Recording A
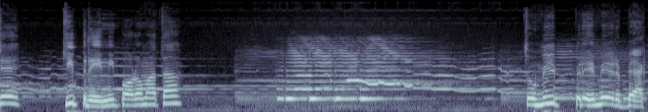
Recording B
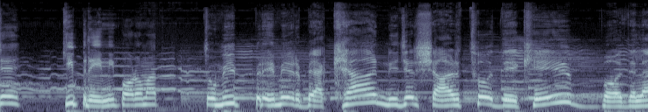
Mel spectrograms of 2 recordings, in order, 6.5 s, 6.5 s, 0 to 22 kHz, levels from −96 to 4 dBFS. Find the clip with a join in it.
B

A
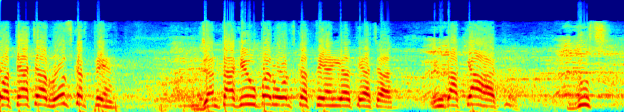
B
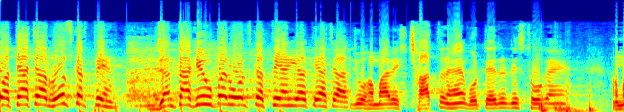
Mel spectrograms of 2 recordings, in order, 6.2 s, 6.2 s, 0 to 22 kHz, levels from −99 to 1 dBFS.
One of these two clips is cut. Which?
B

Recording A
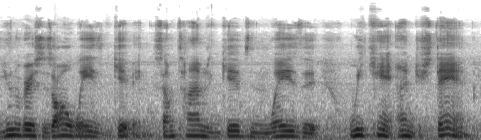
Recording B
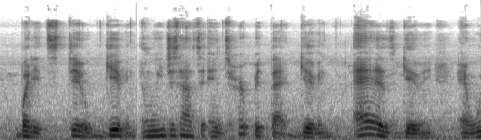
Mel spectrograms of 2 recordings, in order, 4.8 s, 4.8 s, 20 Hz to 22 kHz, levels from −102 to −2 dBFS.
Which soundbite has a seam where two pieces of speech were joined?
B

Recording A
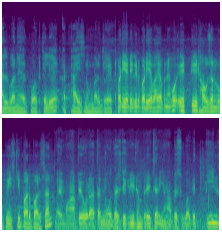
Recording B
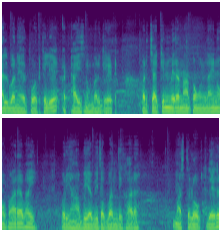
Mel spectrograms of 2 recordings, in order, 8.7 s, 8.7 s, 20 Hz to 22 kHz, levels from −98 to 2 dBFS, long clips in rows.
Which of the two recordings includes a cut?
A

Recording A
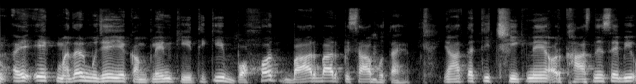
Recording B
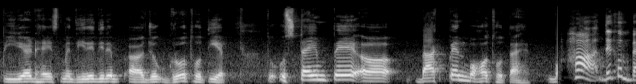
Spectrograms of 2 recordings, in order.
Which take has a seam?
B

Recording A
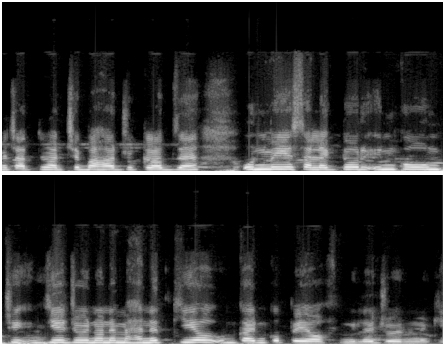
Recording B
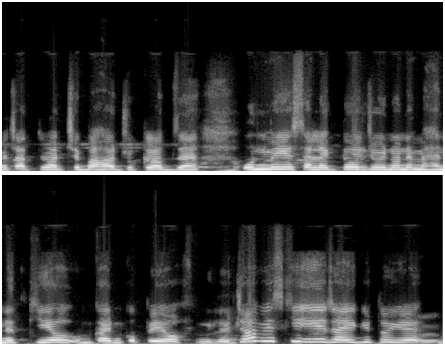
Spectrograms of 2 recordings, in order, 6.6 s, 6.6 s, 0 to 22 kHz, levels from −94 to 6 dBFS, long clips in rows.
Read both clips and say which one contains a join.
B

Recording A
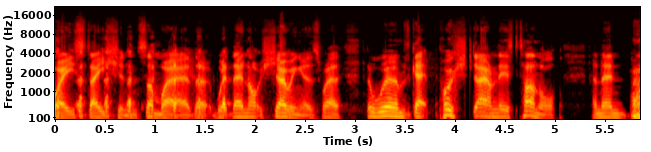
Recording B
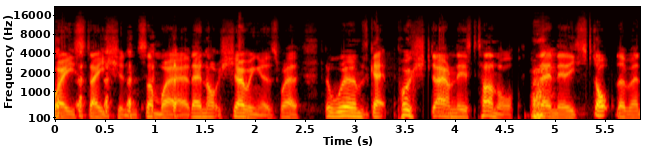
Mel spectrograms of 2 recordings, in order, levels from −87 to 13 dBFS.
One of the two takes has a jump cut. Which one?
B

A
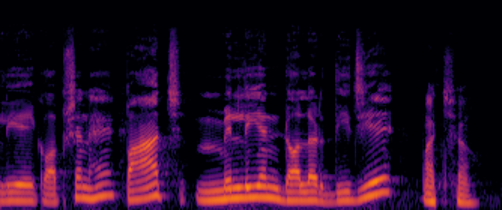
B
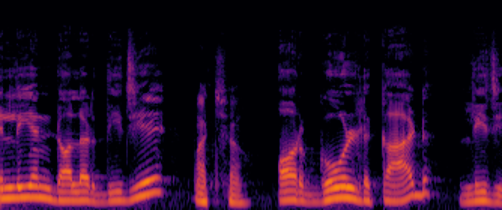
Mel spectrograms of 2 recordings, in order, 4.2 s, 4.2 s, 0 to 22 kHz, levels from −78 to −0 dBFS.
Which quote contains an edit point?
A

